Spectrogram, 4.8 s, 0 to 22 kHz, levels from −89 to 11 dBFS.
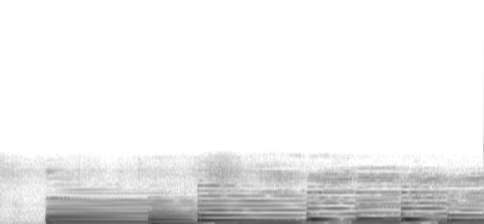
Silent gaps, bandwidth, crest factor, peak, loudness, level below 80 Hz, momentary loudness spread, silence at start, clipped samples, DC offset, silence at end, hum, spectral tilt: none; 6 kHz; 14 dB; -8 dBFS; -24 LUFS; -64 dBFS; 9 LU; 0.45 s; under 0.1%; under 0.1%; 0 s; none; -9 dB/octave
